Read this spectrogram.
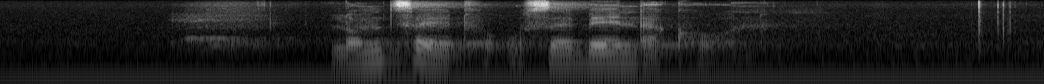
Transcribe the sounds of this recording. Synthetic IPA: lom̩t͡sʰɛtʰɔʔusɛɓɛntʼakʰɔːna

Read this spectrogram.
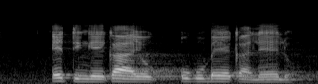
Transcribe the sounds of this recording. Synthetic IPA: ed̥ʱiŋɡʱɛk̬ʼajɔuk̬ʼuɓɛk̬ʼalɛːlɔ

